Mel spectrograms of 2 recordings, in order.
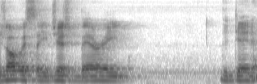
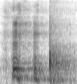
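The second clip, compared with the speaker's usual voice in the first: short high laugh; brief breathy giggle; amused chuckle; 8 semitones higher than usual. Real, not acted. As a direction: chuckle at a slapstick mishap. Amused by man stuck in window.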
